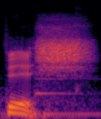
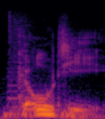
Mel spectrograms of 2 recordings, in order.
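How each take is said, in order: First: The name is said like 'fish'. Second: The name is said like 'goatee'. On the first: The speaker calls it right. "This is how you pronounce this word" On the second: The speaker calls it wrong. "This isn't actually pronounced goatee though"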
